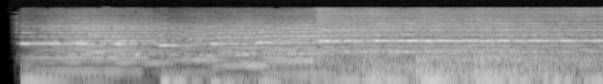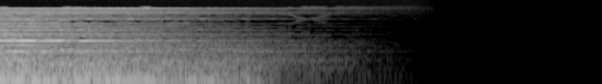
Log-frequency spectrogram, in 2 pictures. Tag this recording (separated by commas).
Music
